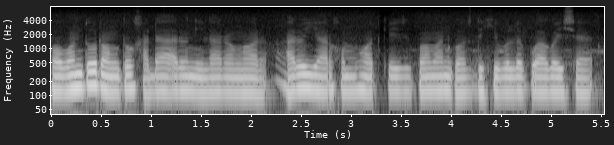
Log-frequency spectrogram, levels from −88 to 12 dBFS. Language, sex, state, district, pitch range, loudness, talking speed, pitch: Assamese, male, Assam, Kamrup Metropolitan, 120-130 Hz, -15 LUFS, 150 wpm, 125 Hz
